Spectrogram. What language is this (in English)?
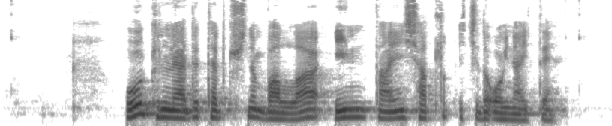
Uyghur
